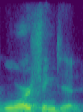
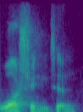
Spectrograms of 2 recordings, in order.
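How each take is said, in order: First: An R sound is added in the word. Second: No R sound is added in the word. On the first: "they put an R in there where there isn't one" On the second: "Instead of Washington"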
